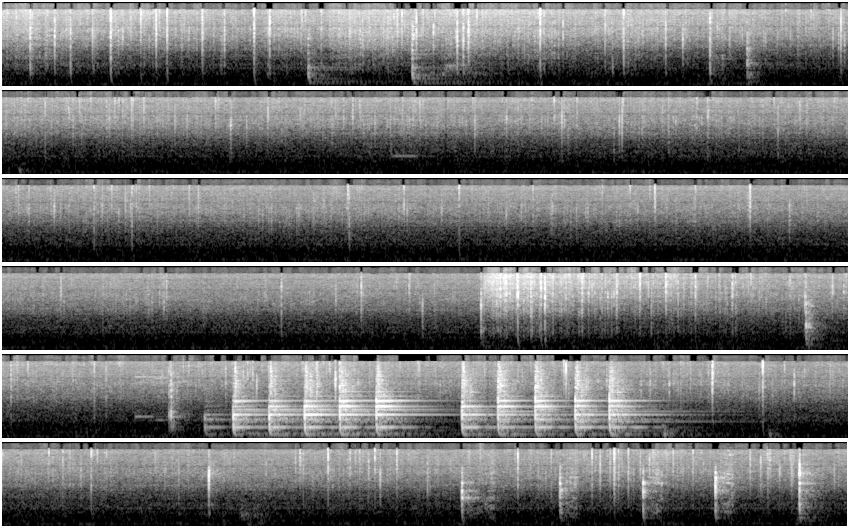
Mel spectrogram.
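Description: A spoon stirs Egyptian kofta tomato sauce base as it fries and sizzles in a pan, a steady background sizzle with a louder burst of scraping and stirring near the end.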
